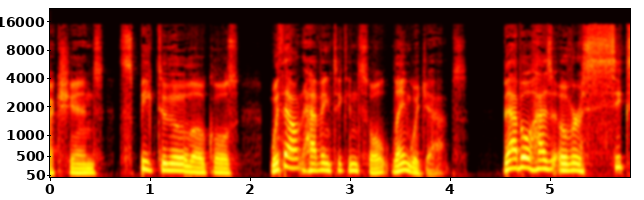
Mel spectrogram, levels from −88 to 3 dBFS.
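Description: A speech recording with short concealed packet loss at 1.29 to 1.43 s: about 40 ms never arrived, was synthesised from the preceding sound, and left a brief smear.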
